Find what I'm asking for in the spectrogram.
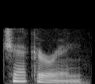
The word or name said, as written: checkering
